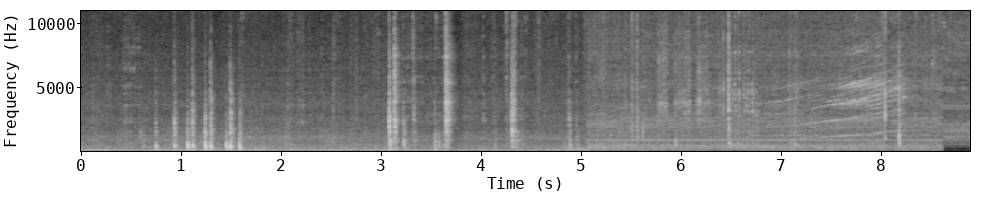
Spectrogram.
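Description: Pine 2x4 boards knocking and clacking against each other as they are shifted and aligned by hand during a glue-up, in two short clusters of sharp wooden knocks. Near the end, a quieter stretch with faint rising squeaks.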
